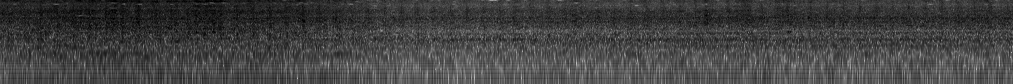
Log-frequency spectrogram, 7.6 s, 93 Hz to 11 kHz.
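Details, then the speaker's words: Hyster forklift 4.3 Vortec, run out of oil and seized, unserviced since March, started on weak jumper pack: loud rough idle with steady deep knock two to three a second and blow-by; bottom-end knock from oil starvation. "so let's see what happens she starts oh and she knocks little bit"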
